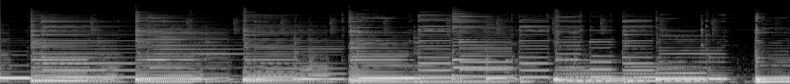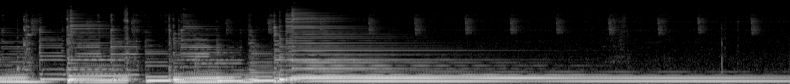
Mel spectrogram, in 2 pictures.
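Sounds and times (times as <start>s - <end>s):
alternate melody: 0.0s - 15.1s.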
